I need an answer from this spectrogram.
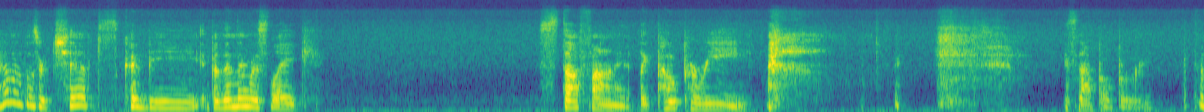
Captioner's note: laughs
